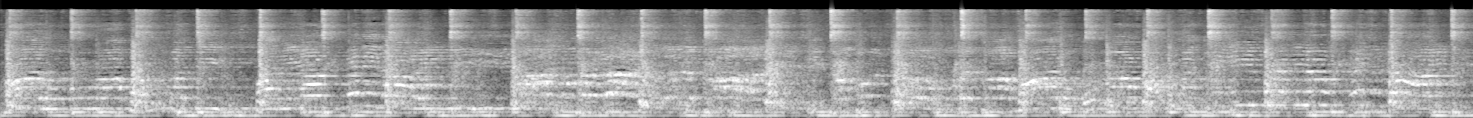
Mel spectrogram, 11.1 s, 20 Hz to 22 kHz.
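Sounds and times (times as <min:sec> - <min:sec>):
barrel drums beating: 0:00.0 - 0:11.0
men singing in chorus: 0:00.0 - 0:11.0.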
